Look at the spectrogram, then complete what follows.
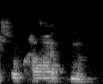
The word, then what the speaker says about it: सुखात्म: सुखात्म, पूरा सुखात्म नहीं बोलना। तम बोलोगे तब ये जो है आधा ता है यहाँ पे मैम, और अगर आप तम बोलते हो तब फिर वो पूरा प्रोनाउंस करेगा तो पूरा ता होगा। तो यहाँ पे ता जो लेटर है वो आधा है, ठीक है। तो बोलेंगे सुखात्म।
